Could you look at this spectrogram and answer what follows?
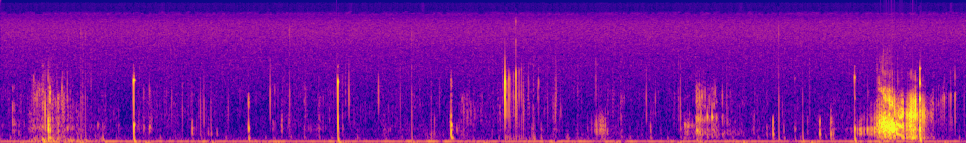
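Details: Self-recorded stomach growling about an hour after eating eggs and ice cream and drinking Coke: frequent gurgling and clicking with a longer, louder rumble near the end over a low hum; active bowel sounds (borborygmi).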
